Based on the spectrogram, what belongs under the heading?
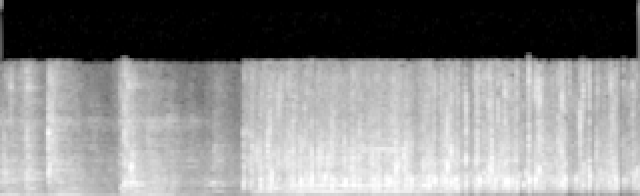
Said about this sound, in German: Am Ende stehen dann doch fast alle vor ihren Stühlen und klatschen. Das gesittete German Listening ist somit beendet.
